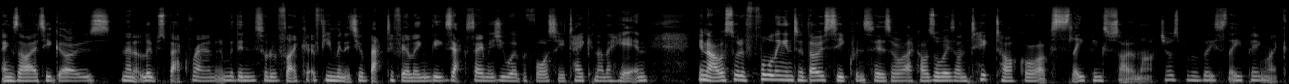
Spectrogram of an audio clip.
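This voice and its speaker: With an English accent, a woman talks at a very fast pace with hardly any pauses. Her intonation is monotone and flat. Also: fairly low pitch for a woman, dry, close sound with no echo. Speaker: anti-vaping campaigner. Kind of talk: podcast interview, personal story.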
